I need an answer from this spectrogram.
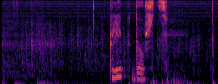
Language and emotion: Russian, neutral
